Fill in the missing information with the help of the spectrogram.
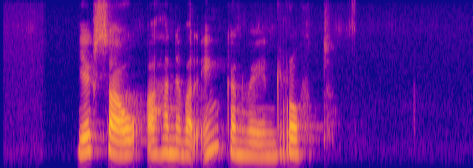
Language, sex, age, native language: Icelandic, female, 20-29, Icelandic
